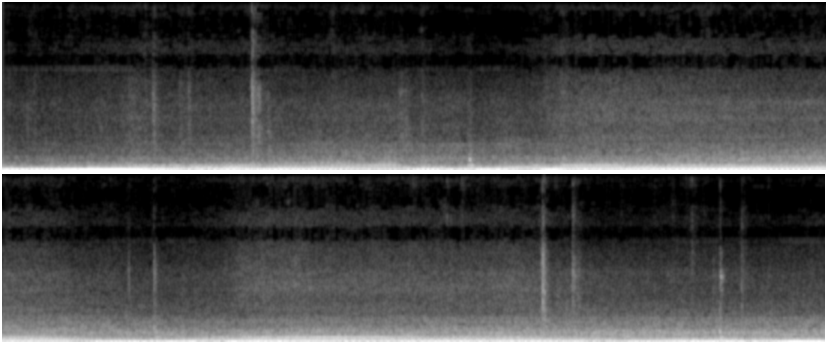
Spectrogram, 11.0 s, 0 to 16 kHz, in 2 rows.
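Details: Ford Mustang GT 3V 4.6 V8 driving after a new engine, clutch, flywheel and headers install: a deep loud rumble rises and falls with the throttle, with no knocks or rattles. Normal running and the clutch feels smooth.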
